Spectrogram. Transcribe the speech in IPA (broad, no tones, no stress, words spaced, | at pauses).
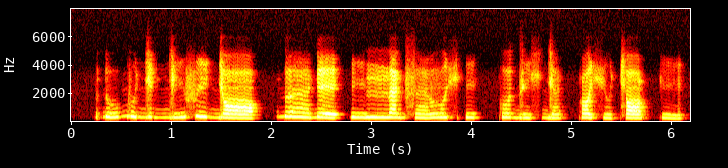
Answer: ɗṳɡṳɟeɡ ɟi̤fi ɟɒ | dlæ̤ɠe | i̤nːæɡsæ̤vuç ʔi̤kːu di̤çɟæ̤kːɒçṳ cʰɒkːi̤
